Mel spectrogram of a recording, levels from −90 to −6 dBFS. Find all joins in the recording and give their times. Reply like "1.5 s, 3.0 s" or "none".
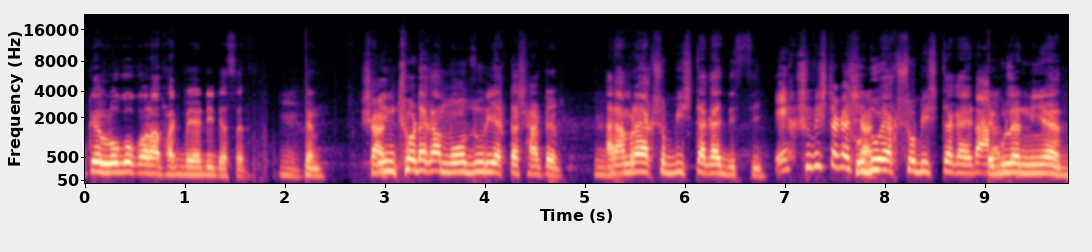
2.2 s, 9.0 s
